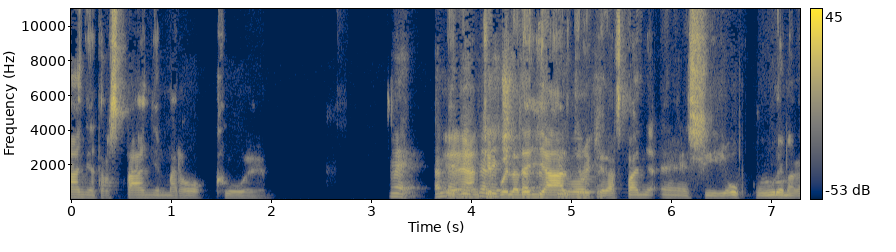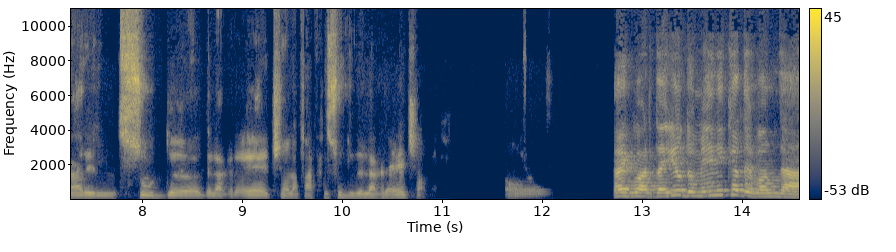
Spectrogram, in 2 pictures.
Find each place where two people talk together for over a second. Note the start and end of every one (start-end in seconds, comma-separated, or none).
3.7-5.4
